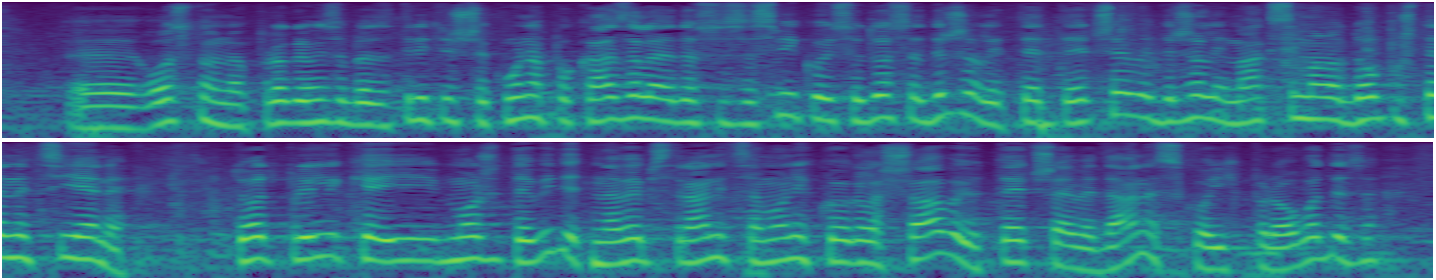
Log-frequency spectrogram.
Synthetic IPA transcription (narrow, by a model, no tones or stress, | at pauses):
o̞snoʋnoɡ̚pɾo̞ɡɾamizobɾazat̪ɾiːt̪isu̥t͡ʃekuːnapo̞kaːzalajed̪asus̬esʋiko̞jisud̪o̞sad̪ːr̩ʒalit̪e̞t̪e̞t͡ʃaeʋe̞d̪r̩ʒalimaksimalˠnod̪o̞puʃt̪e̞ne̞t̪sijeːne̞ | t̪ood̪pɾiːlike̞imo̞ʒe̞t̪e̞ʋid̪je̞t̪inaʋe̞bst̪ɾanit̪samao̞nixko̞joɡlˠaʃaːʋajut̪e̞t͡ʃaeʋe̞d̪anasko̞jiixpɾo̞ʋo̞d̪e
